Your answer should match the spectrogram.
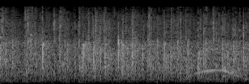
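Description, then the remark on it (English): Steady quiz show audience applause after a game, a dense crackle of many hands clapping at an even, moderate loudness throughout, with no clear voices rising above it. “I just applaud both of you for being part of that.”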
